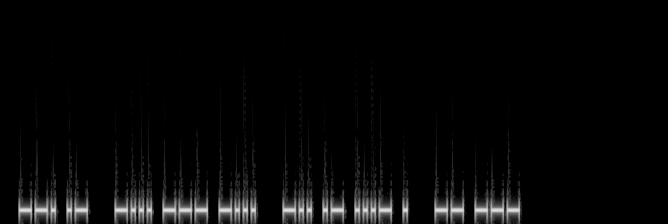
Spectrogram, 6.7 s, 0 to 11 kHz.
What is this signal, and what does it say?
Morse code, heard as a keyed tone, about 32 wpm, 700 Hz. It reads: GA BOB DAVE MO
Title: K1USN SST QSO Practice - 30wpm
